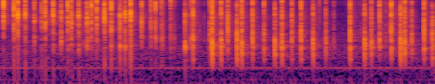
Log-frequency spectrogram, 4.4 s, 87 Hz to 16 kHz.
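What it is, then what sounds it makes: Plastic bowl. A small, empty, orange hollow plastic bowl with ridged sides is held and tilted while long pointed nails tap and scratch its outside and rim. About 35 fast, sharp, dry clicks come in an uneven rapid stream with no ring, and faint scratchy rasps fill the gaps.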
